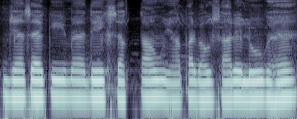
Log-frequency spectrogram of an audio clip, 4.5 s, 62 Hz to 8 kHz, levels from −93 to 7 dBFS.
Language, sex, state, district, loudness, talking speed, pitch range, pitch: Hindi, male, Madhya Pradesh, Bhopal, -15 LUFS, 160 wpm, 140-150 Hz, 145 Hz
